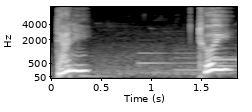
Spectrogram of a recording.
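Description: A man voicing a young woman who pleads softly and tearfully with her lover in an audiobook story. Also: slightly rough, soft background music. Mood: bewildered, sad. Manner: high, soft, pleading.

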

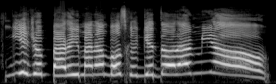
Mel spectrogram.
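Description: A woman's voice: extremely high pitch, expressive, pushed and bright, no room sound, clean studio sound, pitched above the performer's own voice, exaggerated voice. A woman voicing a naive, eager wooden puppet boy in a storybook reading, pleading and breathless. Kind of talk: storybook narration.

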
